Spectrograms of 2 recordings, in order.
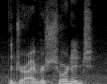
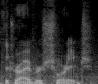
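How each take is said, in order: First: "The driver shortage?" rising high on "shortage" like a question; upward inflection. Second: Said in the usual way. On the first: Shown as a demonstration. Mirroring the supplier's words back, rising question. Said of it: "You do it with an upward inflection, like a question". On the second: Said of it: "You do it with an upward inflection".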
